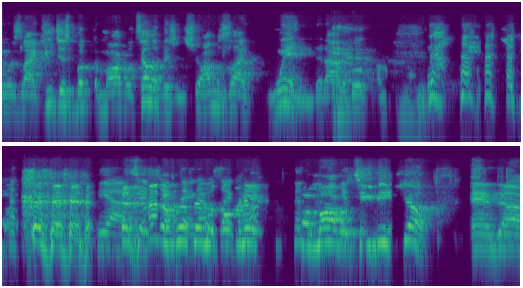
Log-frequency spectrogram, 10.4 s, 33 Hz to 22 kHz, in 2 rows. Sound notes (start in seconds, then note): 4.9 laughs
